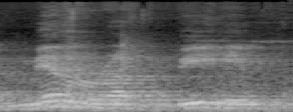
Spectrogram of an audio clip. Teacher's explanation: نون ساکن کے بعد را ہے، را بھی حروف یرملون میں سے ہے. ادغام ہوگا، غنہ نہیں ہوگا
